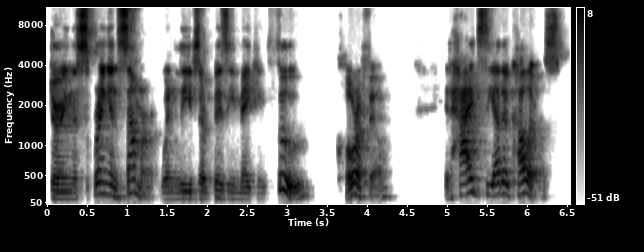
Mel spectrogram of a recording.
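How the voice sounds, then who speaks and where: Here a teacher reads aloud to his students: a male voice of medium pitch going through a kids' science book at a moderate pace. His delivery bounces lively up and down as he addresses the children directly, and the space sounds big and echoey.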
